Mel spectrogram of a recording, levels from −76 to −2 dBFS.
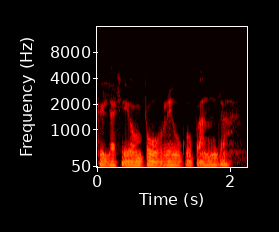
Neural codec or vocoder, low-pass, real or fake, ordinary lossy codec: none; 14.4 kHz; real; none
